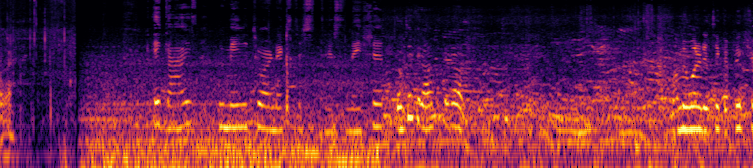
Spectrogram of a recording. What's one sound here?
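Many people chatter in a busy, echoing room.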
